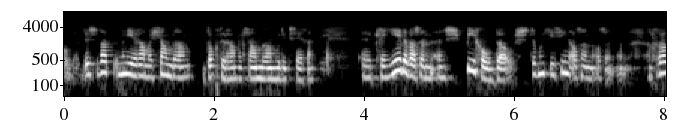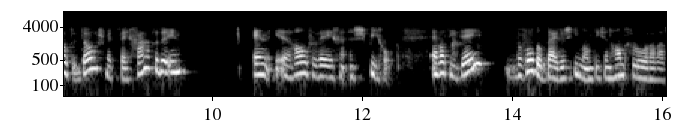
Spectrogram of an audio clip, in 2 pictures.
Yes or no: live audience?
no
